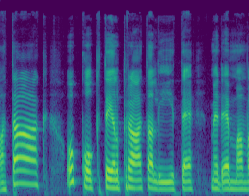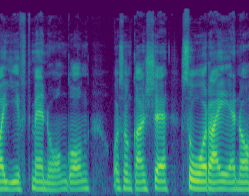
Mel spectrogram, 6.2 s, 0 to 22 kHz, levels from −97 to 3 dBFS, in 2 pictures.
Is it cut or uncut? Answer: uncut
